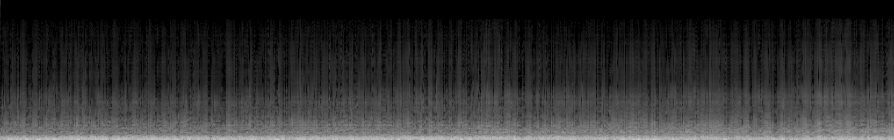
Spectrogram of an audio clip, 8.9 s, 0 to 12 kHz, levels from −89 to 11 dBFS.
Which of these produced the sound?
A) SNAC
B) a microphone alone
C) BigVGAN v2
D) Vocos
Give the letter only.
C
